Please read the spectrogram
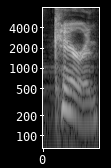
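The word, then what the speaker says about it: Charon: how is it pronounced is it sharon sharon karen he's named after pluto kind of karen thank you okay yeah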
